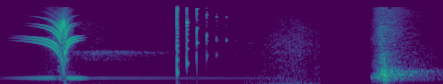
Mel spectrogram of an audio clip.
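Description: Cartoon-style sound effects for an animated logo. A pop with a quick upward sweep comes first, over a steady tone that holds for about a second. Sharp clicks follow about a second in, and a thump comes near the end.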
